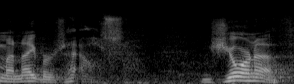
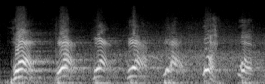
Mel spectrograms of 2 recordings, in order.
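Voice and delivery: loud, much higher whop whop of a dog shaking a rabbit; shouted whop whop imitating the dog; dog thrashing noise; 13 dB louder, slower than usual. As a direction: belt out the thrashing sound. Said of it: "and he is going".

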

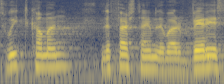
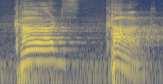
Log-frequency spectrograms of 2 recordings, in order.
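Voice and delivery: commanding call; 6 semitones higher, 6 dB louder than usual. Acted. Fairies command the cards.

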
